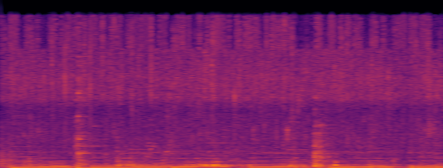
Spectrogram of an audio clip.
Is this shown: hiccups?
no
